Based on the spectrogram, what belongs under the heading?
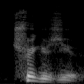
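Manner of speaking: ordinary talk, nothing marked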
